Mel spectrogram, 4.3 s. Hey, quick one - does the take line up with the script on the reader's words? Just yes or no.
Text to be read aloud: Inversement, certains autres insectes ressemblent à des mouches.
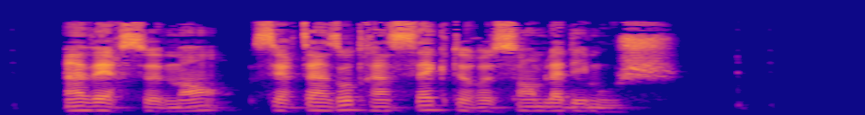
yes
